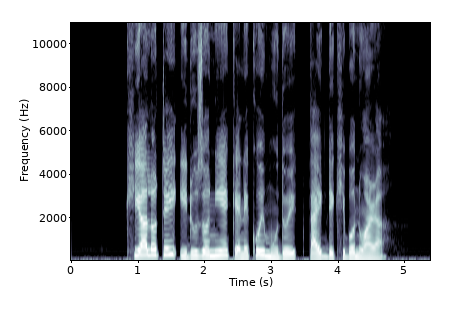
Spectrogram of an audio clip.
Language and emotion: Assamese, neutral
